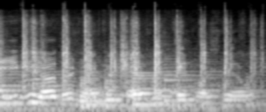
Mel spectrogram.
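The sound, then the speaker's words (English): A donkey jawbone, gripped below the front teeth and smacked on the side so its teeth rattle, gives off quick, buzzy, insect-like percussive bursts in a steady rhythm, loud, beneath a sustained melodic voice singing or chanting throughout. “Then she smacks the side, which rattles the teeth into that insect like buzzing sound you hear.”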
